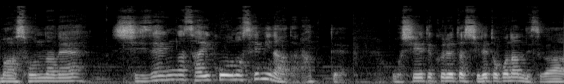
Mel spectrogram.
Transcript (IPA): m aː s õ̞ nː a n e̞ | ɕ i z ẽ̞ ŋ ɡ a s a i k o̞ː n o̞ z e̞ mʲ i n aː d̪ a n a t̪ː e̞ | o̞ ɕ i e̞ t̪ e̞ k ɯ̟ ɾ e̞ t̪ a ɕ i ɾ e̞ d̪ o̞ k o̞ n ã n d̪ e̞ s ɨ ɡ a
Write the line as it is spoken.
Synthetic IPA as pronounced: m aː s õ̞ nː a n e̞ | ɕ i z ẽ̞ ŋ ɡ a s a i k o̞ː n o̞ s e̞ mʲ i n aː d̪ a n a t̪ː e̞ | o̞ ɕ i e̞ t̪ e̞ k ɯ̟ ɾ e̞ t̪ a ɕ i ɾ e̞ t̪ o̞ k o̞ n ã n d̪ e̞ s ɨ ɡ a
